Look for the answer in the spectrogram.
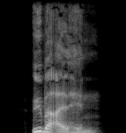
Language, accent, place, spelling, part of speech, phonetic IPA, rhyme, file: German, Germany, Berlin, überallhin, adverb, [ˈyːbɐʔalˈhɪn], -ɪn, De-überallhin.ogg
- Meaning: everywhere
